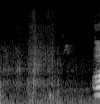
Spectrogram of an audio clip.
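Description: Faint rustling of a paper gift bag as a hand reaches inside, then near the end a man's loud exclamation, "Ach, nee!"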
